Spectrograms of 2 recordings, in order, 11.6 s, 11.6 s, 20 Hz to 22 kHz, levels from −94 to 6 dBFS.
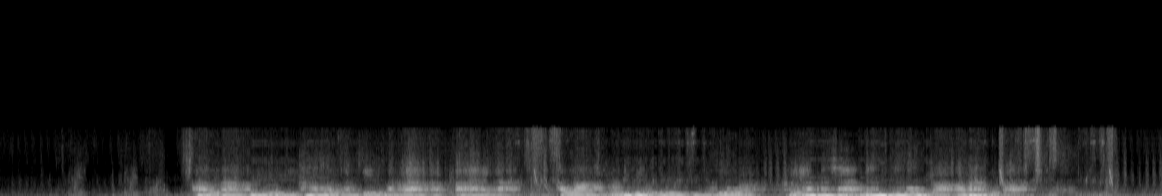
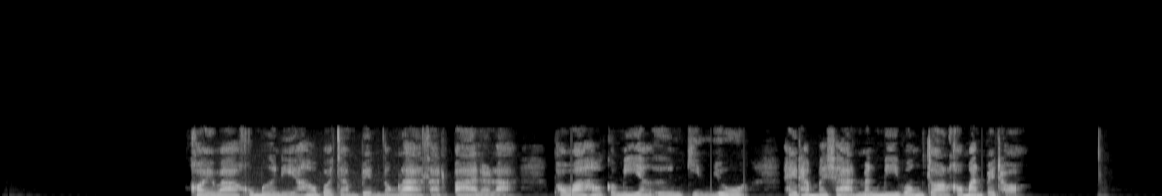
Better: second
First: noise reduction (neural separator model SepFormer DNS4)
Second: none

